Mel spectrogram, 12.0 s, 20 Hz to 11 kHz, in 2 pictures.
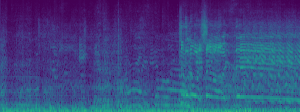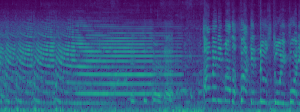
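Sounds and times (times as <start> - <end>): deep bass rumble: 0.0 - 12.0
shouted voices: 3.3 - 12.0.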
